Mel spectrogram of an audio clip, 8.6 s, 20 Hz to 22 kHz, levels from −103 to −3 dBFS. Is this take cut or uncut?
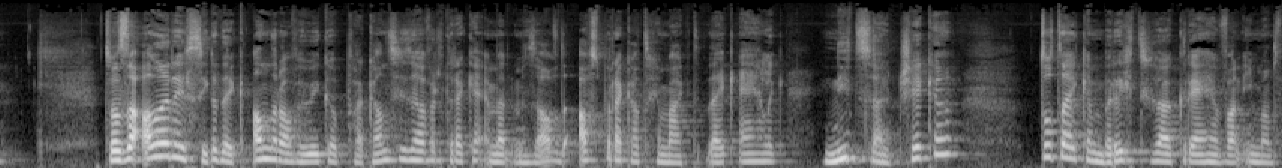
cut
